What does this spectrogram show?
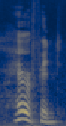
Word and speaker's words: Hierophant: Hierophant. That's how you pronounce it.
